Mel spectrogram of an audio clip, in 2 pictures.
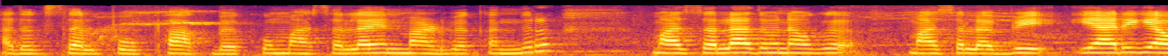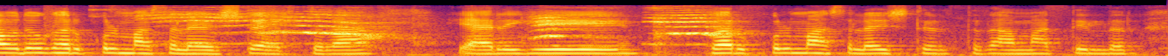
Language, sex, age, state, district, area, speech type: Kannada, female, 18-30, Karnataka, Bidar, urban, spontaneous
